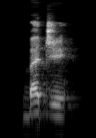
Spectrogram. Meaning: to use an identity badge
- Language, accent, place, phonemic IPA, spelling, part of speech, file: French, France, Lyon, /ba.dʒe/, badger, verb, LL-Q150 (fra)-badger.wav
